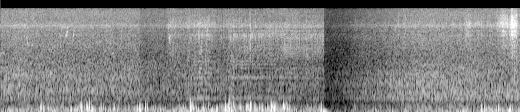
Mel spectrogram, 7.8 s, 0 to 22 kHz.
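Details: Honey bees foraging on garden blossoms, Fresno County Blossom Trail, February 2011. A buzzing drone rises and fades as bees pass close, then drops away after about five seconds, over gusty wind noise.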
